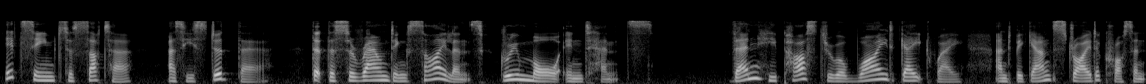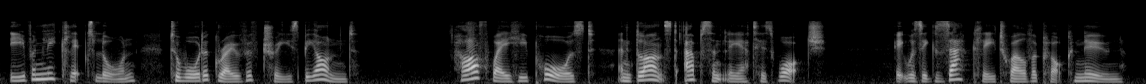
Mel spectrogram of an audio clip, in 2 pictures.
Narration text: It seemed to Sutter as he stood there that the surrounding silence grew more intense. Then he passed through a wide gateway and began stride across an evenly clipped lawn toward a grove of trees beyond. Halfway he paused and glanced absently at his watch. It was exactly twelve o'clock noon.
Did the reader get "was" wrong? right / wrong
right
